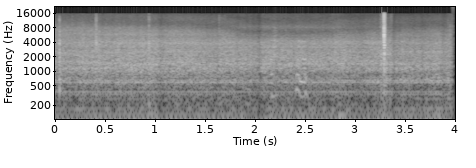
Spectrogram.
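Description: A car engine idling steadily with a low, even hum, and one light click about three seconds in.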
